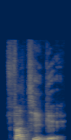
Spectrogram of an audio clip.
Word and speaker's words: fatigué: Fatigué. Fatigué. Here there is nothing really specific. It's just the G stay a hard G because we have the U after.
